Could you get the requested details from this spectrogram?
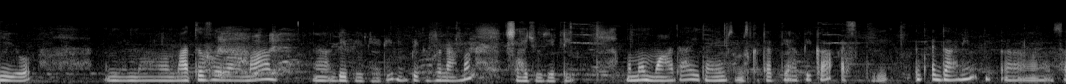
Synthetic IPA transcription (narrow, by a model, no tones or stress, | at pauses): ijo | mɐt̪uɦunaːmɐ | beːbebeːɾimpit̪uɦunaːmɐʃaːd͡ʒujeʈːimɐmɐmaːd̪aːid̪aːniːmsɐmskɾit̪ɐd̪jaːpikaʔɐst̪ḭ | d̪aːniːm | s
